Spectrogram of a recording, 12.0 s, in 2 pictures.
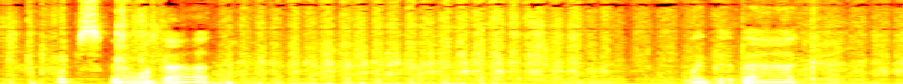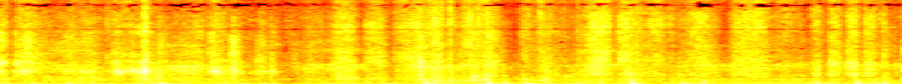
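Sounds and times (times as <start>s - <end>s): cloth rubbing on wood: 1.1s - 6.9s.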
